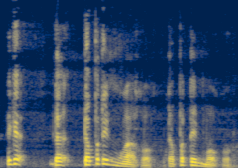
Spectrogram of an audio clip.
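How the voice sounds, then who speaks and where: A man's voice: a little high, huge pitch swings, fast talker, creaky, a little mellow, breathy edge, exaggerated voice. A man playing a brash, jealous, clownish lover in a Filipino radio drama, with a mocking, exclamatory delivery. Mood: jealous, insistent.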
